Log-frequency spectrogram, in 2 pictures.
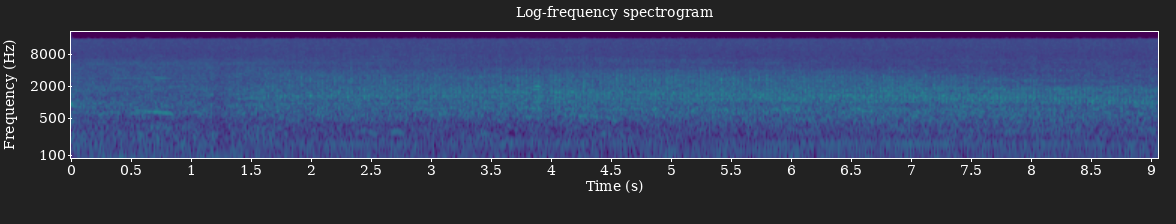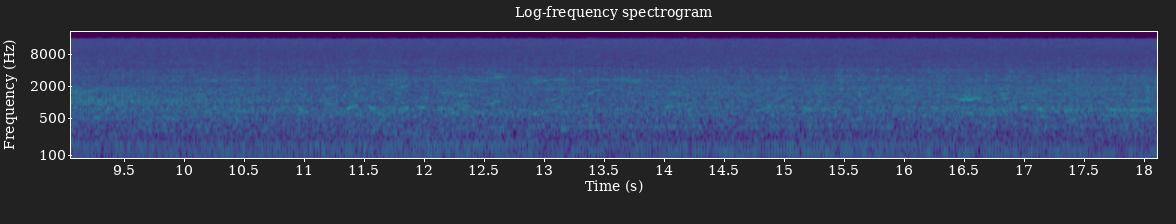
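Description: Vintage farm tractors, Farmalls among them, running slowly in a line with a steady low engine hum, over the chatter of a crowd.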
